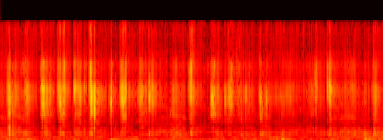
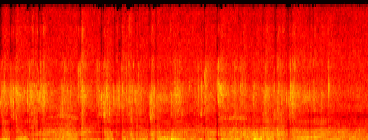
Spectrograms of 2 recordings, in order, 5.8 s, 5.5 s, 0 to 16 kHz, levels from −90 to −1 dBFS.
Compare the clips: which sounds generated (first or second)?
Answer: first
